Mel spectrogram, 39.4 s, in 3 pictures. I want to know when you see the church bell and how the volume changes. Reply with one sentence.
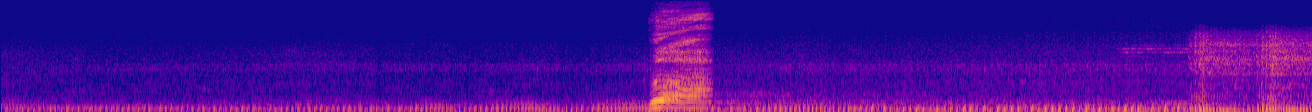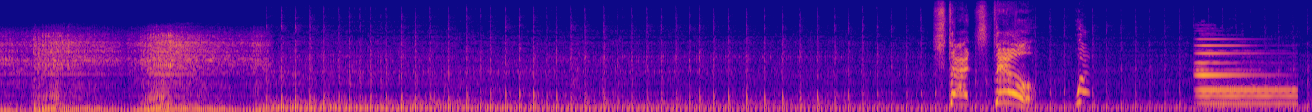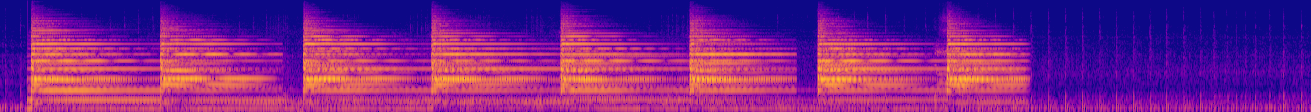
The church bell can be heard from 25.1 to 36.5 s, at a steady volume.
